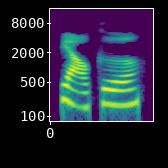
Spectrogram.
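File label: "表格", Mandarin Chinese; chinese flashcards; hsk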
